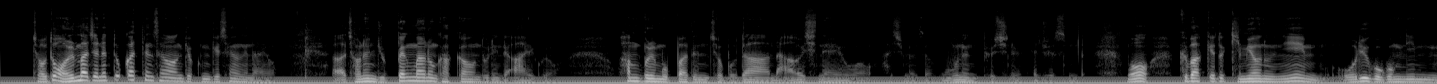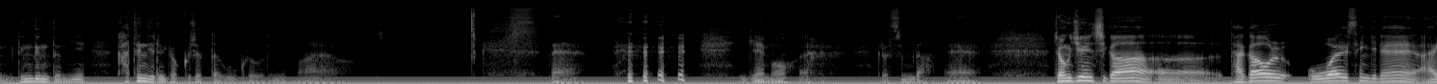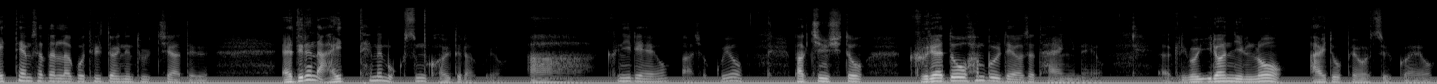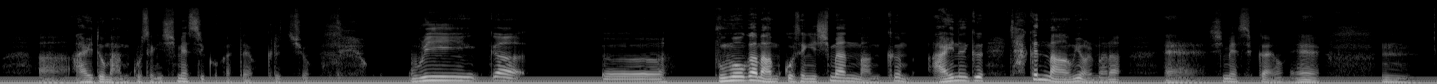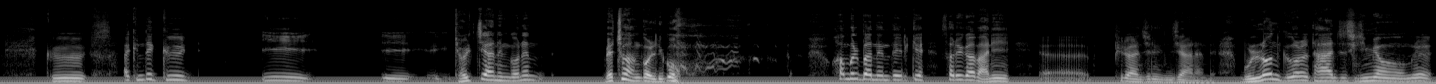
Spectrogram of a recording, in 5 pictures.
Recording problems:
electrical hum; faint; throughout; 60 Hz, 20 dB below the speech

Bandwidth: 14.5 kHz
